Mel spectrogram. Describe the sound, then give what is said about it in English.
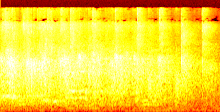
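A church audience claps steadily for a great-grandmother in a dense, sustained burst of applause, fairly loud throughout and easing slightly toward the end, with no voices standing out. “Can we clap for a great grandmother in church today?”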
